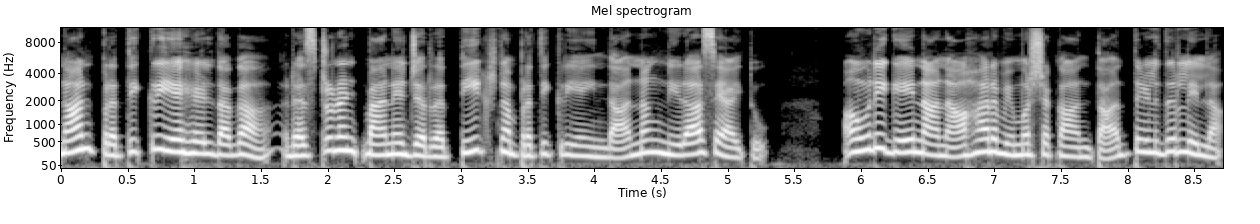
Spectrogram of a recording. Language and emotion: Kannada, sad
